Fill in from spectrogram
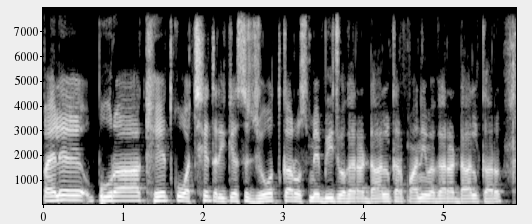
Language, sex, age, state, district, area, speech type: Urdu, male, 18-30, Uttar Pradesh, Ghaziabad, urban, spontaneous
